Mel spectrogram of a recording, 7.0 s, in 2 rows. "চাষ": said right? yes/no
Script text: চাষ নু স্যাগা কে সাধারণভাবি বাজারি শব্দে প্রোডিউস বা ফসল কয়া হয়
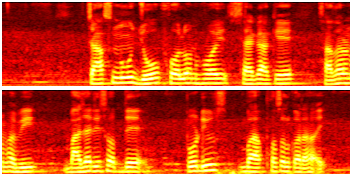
yes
